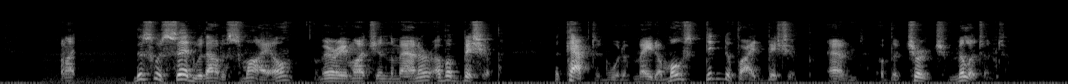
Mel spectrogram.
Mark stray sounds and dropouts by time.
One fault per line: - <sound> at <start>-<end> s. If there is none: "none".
- laugh at 0.6-0.8 s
